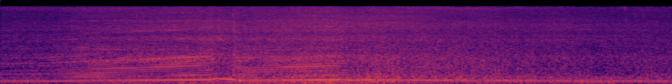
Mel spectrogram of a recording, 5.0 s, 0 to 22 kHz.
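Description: Suzuki GSX-S1000 naked motorcycle accelerating hard, its four-cylinder engine note rising steadily as a loud, close whine with a quick gear change partway through, over wind rush.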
